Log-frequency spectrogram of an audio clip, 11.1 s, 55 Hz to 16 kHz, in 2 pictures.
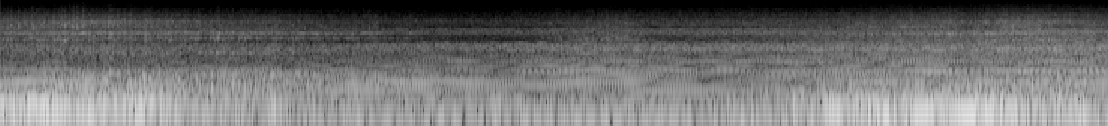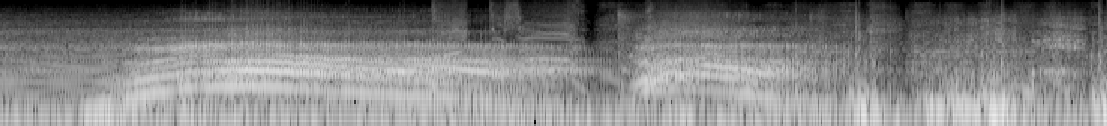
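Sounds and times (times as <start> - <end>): horror film score: 0.0 - 11.0
monster growl: 4.6 - 11.0.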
